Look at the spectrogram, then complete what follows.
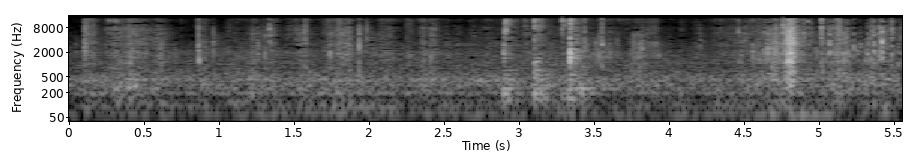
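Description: Scissors snipping through a plastic courier mailer, with the plastic crinkling and scattered sharp clicks, the loudest near the end.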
